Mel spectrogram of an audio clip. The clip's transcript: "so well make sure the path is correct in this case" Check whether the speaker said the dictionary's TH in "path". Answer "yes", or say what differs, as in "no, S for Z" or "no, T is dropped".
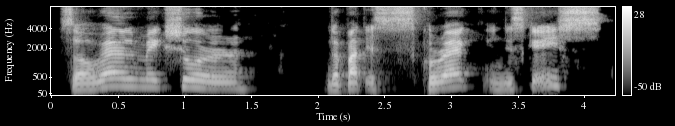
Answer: no, T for TH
